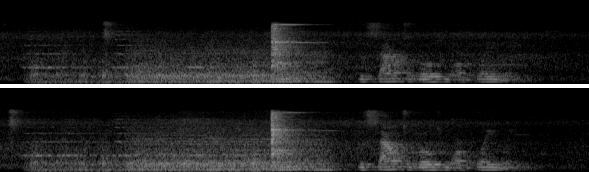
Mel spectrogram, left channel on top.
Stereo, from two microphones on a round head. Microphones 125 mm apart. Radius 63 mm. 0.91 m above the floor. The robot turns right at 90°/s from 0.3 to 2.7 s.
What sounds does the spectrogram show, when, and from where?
1.2 s a microwave: 5° right (ahead or behind), 1.7 m; by 3.3 s 45° right (ahead or behind), 1.7 m
3.6 s a man speaking: 40° right (ahead or behind), 0.6 m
